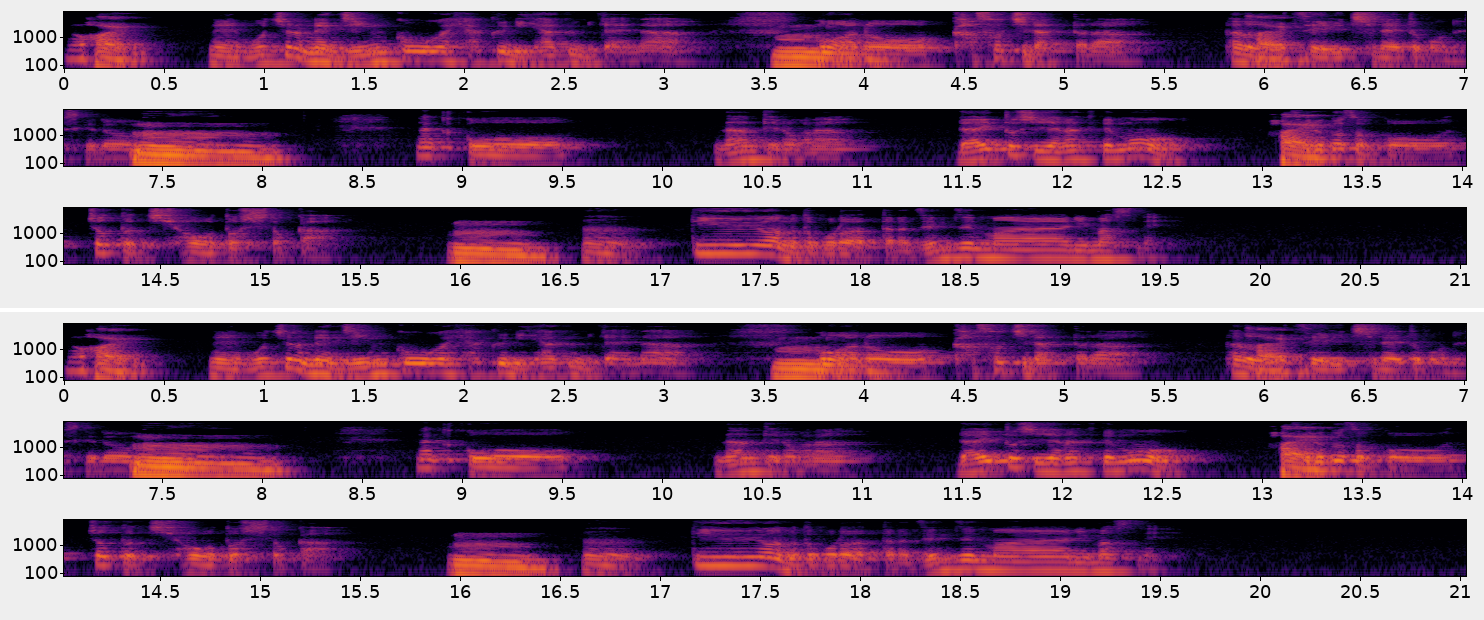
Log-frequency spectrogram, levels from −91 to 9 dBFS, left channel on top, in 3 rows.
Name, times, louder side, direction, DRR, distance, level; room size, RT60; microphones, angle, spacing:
voice 1, 0.0-0.4 3.5-4.1 5.9-6.1 7.3-8.1 13.0-13.4 15.9-16.4, equal, 5° left, 0.5 m, -27 dB
voice 2, 0.7-5.4 5.8-7.4 8.4-9.6 10.3-11.0 11.5-12.6 13.2-15.4 16.6-16.9 17.2-19.5, right 2 dB, 35° left, 2.7 m, -32 dB
14.5 x 9.6 x 5.9 m
head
